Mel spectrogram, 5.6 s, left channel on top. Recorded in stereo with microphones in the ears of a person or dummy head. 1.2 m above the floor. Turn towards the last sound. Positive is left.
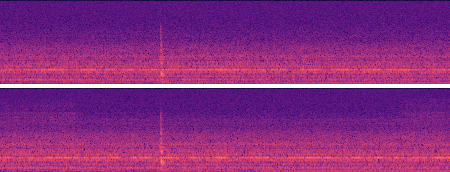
turn(degrees=-25)  # may be behind; listen again after turning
